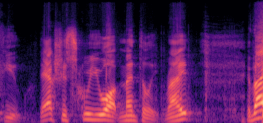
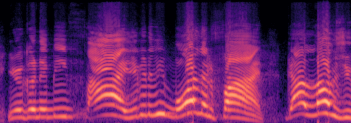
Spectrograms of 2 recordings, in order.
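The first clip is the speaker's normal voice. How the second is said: building encouragement; 5 semitones higher, 4 dB louder, slower than usual. Retold or imitated. Building encouragement to younger self.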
